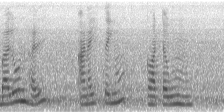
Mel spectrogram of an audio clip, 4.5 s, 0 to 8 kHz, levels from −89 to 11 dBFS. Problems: constant background noise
